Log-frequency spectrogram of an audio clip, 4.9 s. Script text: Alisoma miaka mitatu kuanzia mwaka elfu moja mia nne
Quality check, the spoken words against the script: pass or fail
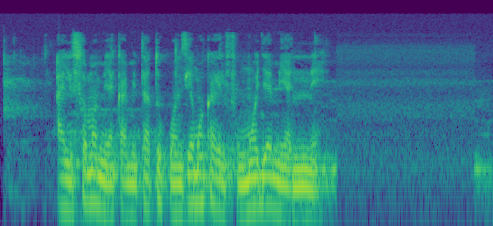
pass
